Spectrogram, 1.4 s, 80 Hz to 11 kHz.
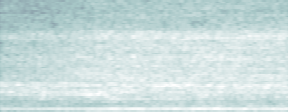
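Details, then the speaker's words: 2026 Can-Am Outlander electric ATV after the hot-coolant warning flag came on: a steady mid-pitched whir with a soft airy rush underneath, even throughout; the radiator fan is running as it should. "Um, but everything's cool. As far as I know, it's working like it should."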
